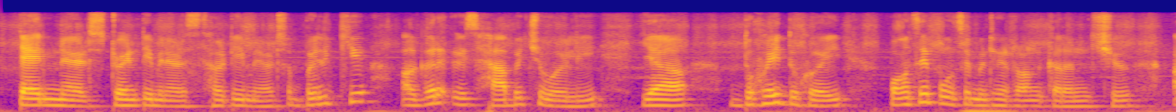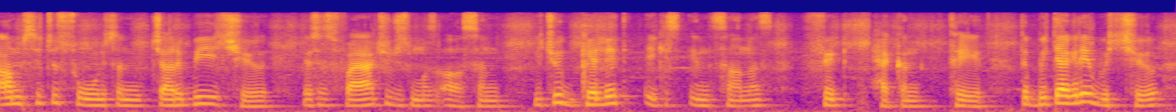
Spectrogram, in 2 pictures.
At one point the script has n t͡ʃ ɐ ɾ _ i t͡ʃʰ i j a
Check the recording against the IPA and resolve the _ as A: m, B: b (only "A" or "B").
B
